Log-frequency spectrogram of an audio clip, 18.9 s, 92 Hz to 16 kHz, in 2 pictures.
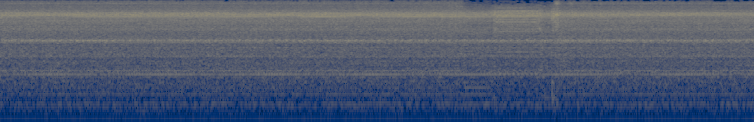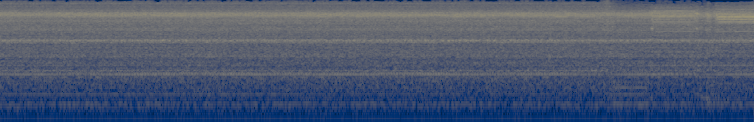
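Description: Emco PC50 CNC lathe running a turning pass on a brass rod: a steady mechanical whine with several constant tones from the spindle drive and axis motors, taking the rod from 8.2 to 7.8 mm diameter.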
